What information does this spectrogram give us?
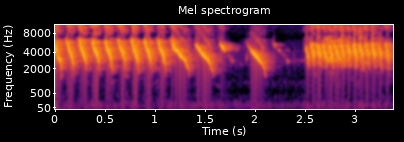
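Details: Canary song to motivate females: a run of loud, downslurred sweeping notes that slows and spreads out, a short gap, then a fast, bright, high trill.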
